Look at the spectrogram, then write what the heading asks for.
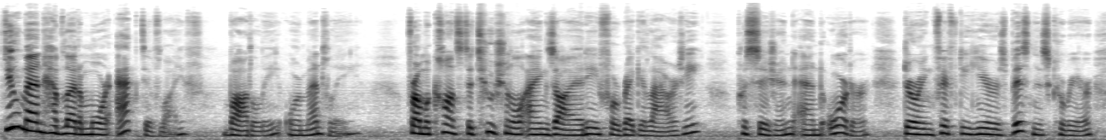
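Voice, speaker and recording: A woman reading an old formal text aloud in an audiobook style, with measured, deliberate phrasing. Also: low voice, expressive. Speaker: podcast host reading aloud.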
